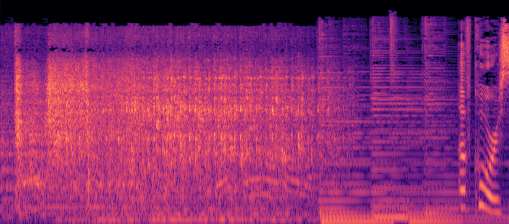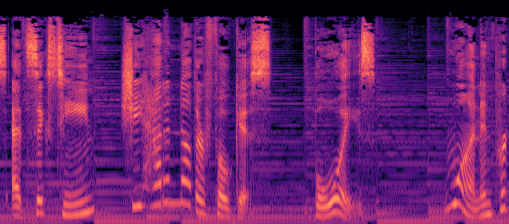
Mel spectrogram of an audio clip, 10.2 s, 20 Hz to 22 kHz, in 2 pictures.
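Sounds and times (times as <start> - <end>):
Chevelle car engine cranking and starting, settling into a low idle: 0.0 - 4.2
speech: 4.7 - 10.1.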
